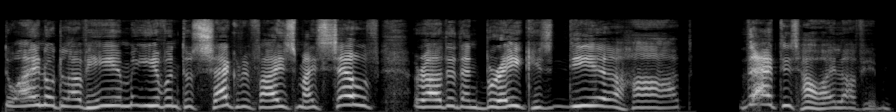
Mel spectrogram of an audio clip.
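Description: A man voicing a distraught young wife, speaking in a high, breathy, trembling plea. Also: takes it slowly, pushed and bright, dry recording, clean studio sound, exaggerated voice. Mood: anguished.

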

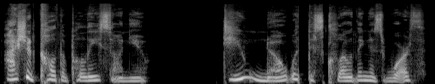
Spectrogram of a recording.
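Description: A woman voicing a wealthy, haughty woman who sneers and accuses loudly. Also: lowish voice, animated, normal speed, husky, no echo, clean studio sound. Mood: sneering. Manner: sneering, loud and triumphant.

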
